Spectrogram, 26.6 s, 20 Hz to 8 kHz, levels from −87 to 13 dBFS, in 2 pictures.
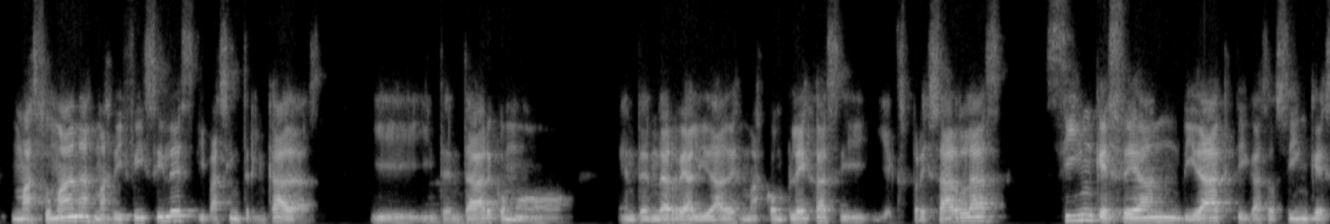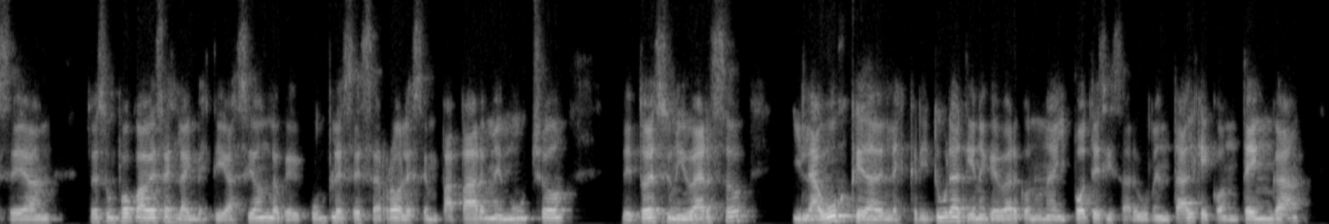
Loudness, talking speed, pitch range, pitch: -18 LUFS, 135 wpm, 110-135 Hz, 120 Hz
